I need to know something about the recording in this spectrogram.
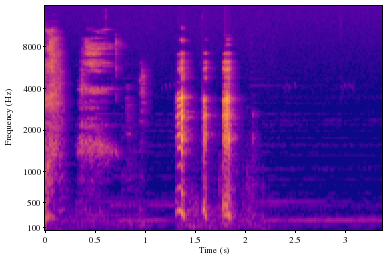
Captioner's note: laughs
